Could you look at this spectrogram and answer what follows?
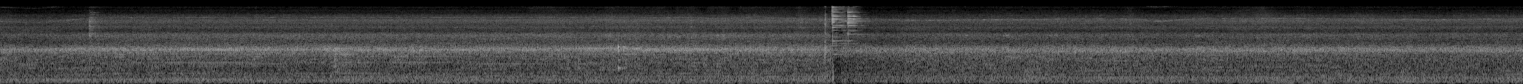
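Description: Steady hiss of workshop background, broken about eight seconds in by a quick cluster of sharp metallic clinks from handling tools or metal parts.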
